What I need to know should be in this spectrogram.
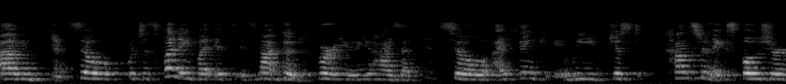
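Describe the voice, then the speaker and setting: A woman's high-pitched voice with an American accent, fairly slow pace, ordinary pitch variation, big swings in loudness and audible room echo. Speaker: student election candidate. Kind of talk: election hustings answer. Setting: video conference.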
